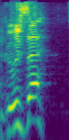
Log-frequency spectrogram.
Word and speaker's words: Geuze: A Guza, but it's spelled G-E-U-Z-E.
